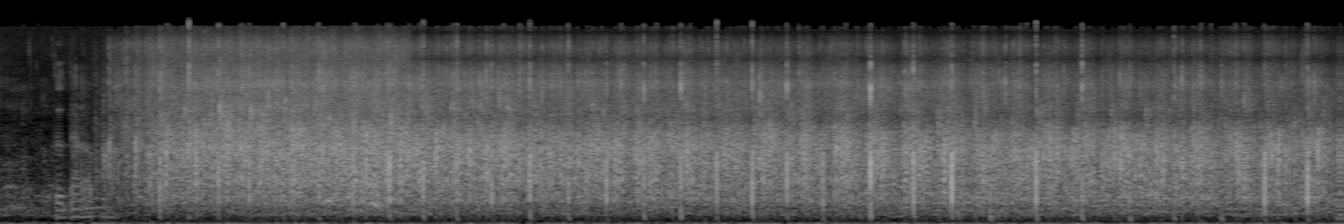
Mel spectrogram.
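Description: An audience applauds loudly and steadily.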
